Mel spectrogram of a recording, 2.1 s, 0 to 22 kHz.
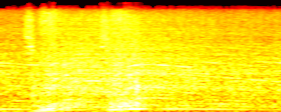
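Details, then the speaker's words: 2001 Ford Mustang 3.8 with new EGR valve, wires and plugs and old coil pack: fine on idle and gradual throttle, but sudden throttle blips make the revs stumble and the engine shake, a misfire. "But if I suddenly hit it hard like this, you can hear this car kind of freaking out. It starts shaking and I don't like it."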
